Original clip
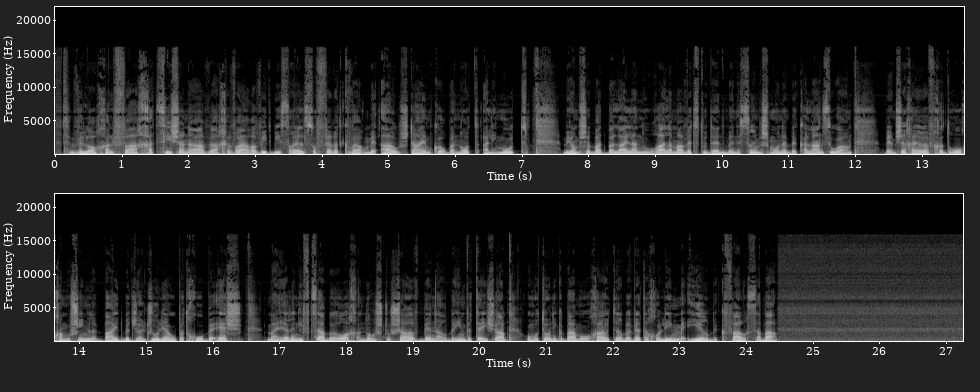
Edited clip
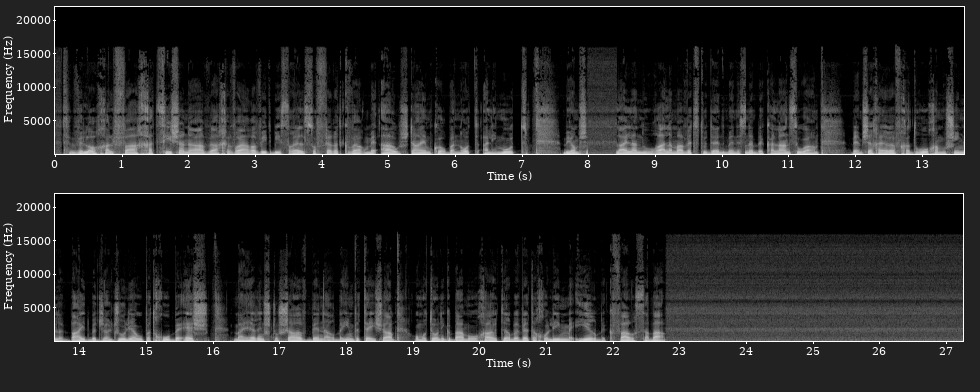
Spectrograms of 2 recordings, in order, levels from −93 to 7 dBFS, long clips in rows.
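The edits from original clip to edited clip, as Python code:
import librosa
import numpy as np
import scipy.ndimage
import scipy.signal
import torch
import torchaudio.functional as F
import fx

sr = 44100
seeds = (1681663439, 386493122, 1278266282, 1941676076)

y = fx.edit(x, sr, fx.room_tone_fill(start_s=7.98, length_s=0.44),
    fx.cut(start_s=10.35, length_s=0.5),
    fx.cut(start_s=17.26, length_s=1.18), tone=tone)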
